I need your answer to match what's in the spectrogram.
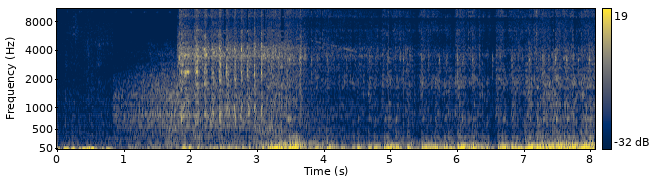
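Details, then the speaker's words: Abandoned Toyota AE86 after the carburetor settings were reset and the PCV tube and brake booster hose were capped: the starter churns at a quick even beat for several seconds but it never catches. Crank/cam timing, valve clearances later looked fine. "okay still not happy still not on fire"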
